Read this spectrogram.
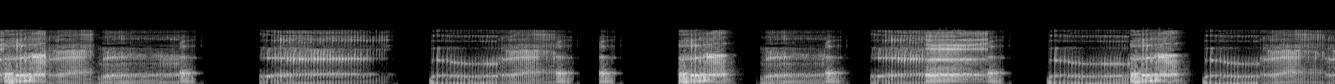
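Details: Burping from the animated game character Talking Ben after drinking champagne: a series of long, loud, voiced belches with brief pauses between them.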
